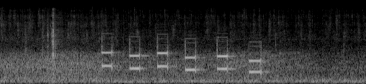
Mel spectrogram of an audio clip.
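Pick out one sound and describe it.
Phone keys beep as a number is dialled.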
